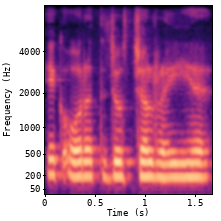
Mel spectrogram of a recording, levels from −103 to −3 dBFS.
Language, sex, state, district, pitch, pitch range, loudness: Hindi, female, Jharkhand, Ranchi, 190 Hz, 180-190 Hz, -15 LUFS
